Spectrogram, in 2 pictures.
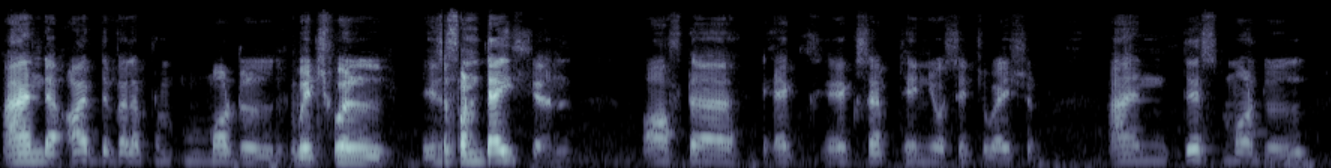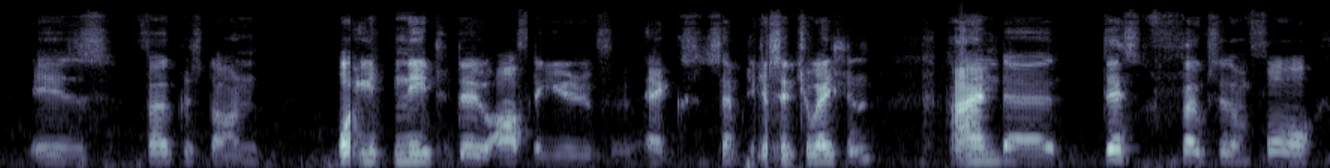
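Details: Adult professional who stutters and has found it very difficult at work but reports overcoming much of it through working on himself; stuttering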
